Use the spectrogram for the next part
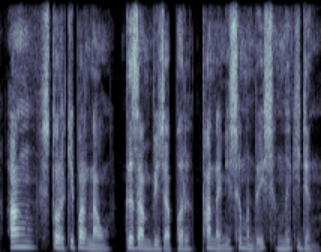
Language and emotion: Bodo, fearful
